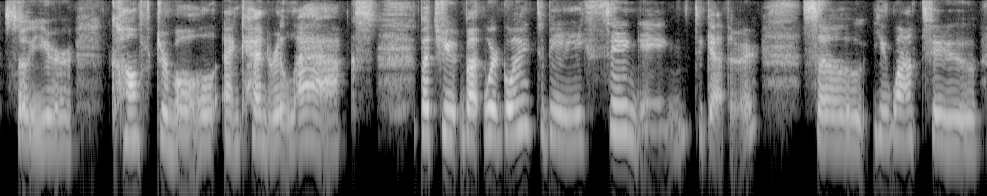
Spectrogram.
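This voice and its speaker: Slow, gravelly-voiced woman teacher. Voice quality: high voice. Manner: gentle, encouraging, with fillers and restarts. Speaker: yoga therapist teaching mantra. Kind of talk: guided meditation lesson.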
